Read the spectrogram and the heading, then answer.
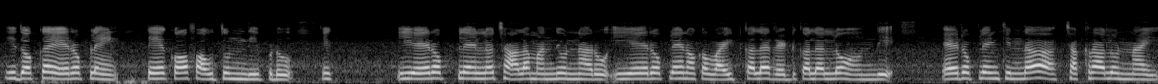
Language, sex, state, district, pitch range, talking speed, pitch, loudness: Telugu, female, Andhra Pradesh, Krishna, 245-270 Hz, 125 wpm, 260 Hz, -17 LUFS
